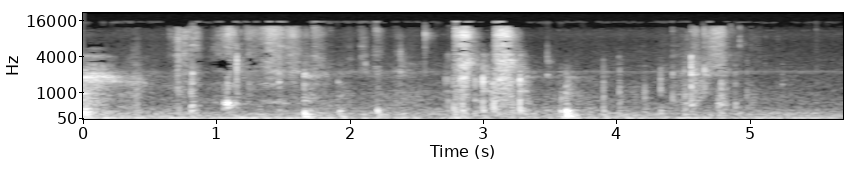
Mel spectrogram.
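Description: Near silence, with a few faint sniffs and small handling sounds of a plastic fragrance-mist bottle; two quick sniffs about three seconds in are the loudest.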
